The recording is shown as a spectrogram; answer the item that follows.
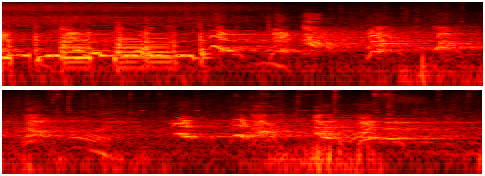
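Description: Background music fades out over the first second and a half, then a Belgian Malinois barks in a string of short barks, about two a second, during protection work on a decoy.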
